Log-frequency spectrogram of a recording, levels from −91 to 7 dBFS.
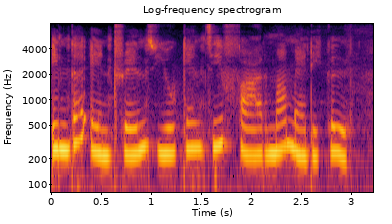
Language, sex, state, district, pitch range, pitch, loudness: English, female, Karnataka, Bangalore, 230-265 Hz, 240 Hz, -13 LUFS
